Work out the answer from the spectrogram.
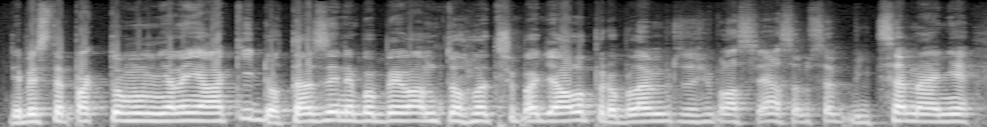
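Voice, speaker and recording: A man's voice: high voice, flat delivery. A man leading a livestreamed lesson, thinking aloud as he rereads passages and works through an exam task. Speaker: Czech language teacher.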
